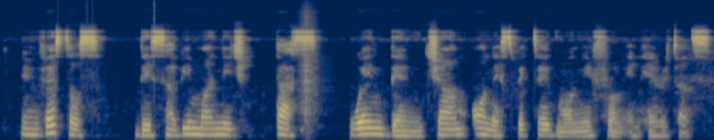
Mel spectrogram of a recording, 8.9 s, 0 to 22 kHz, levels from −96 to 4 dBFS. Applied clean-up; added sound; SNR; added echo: none; Whoosh, swoosh, swish; 20 dB; none.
